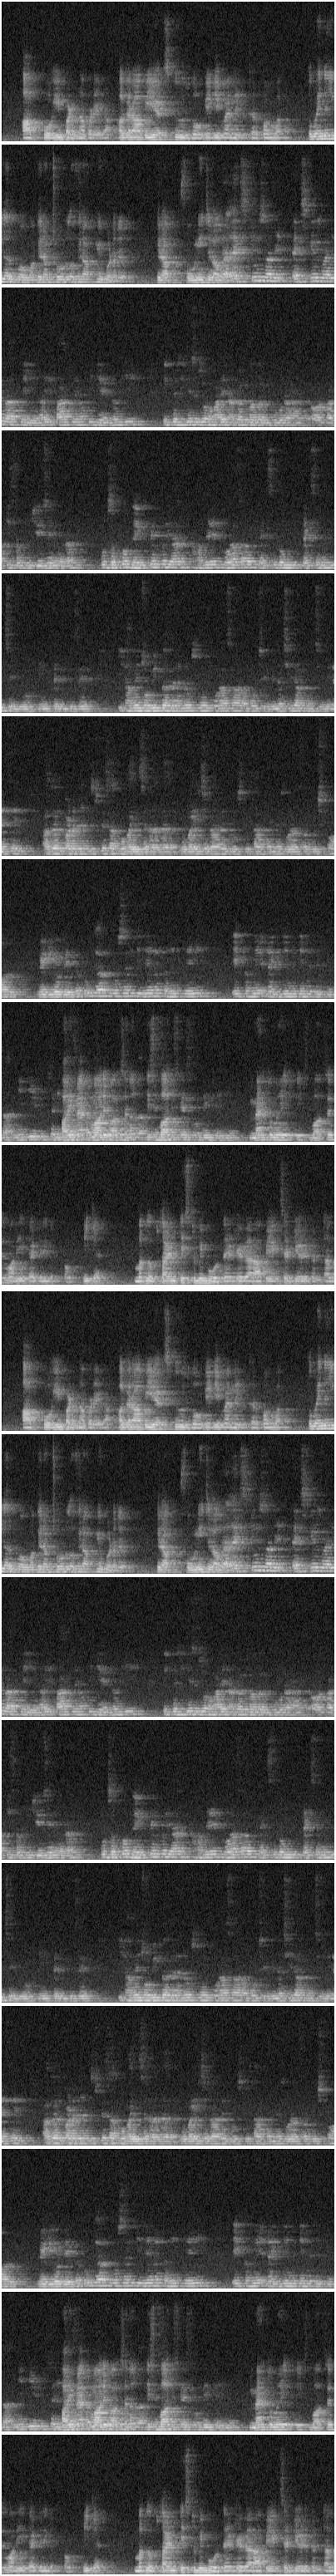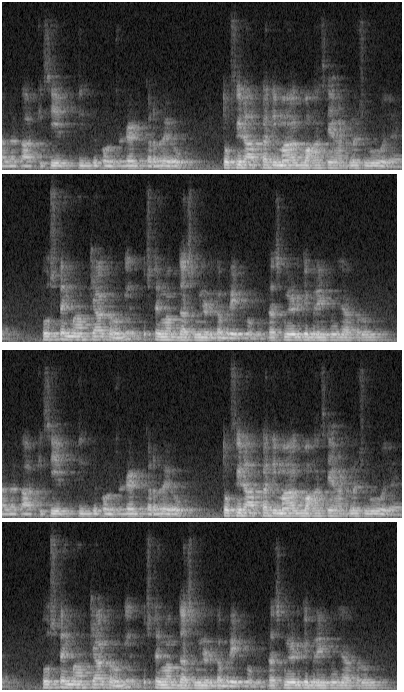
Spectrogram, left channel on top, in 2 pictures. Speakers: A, on the right; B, on the left.
A: आपको ही पढ़ना पड़ेगा अगर आप ये एक्सक्यूज दोगे कि मैं नहीं कर पाऊंगा तो भाई नहीं कर पाऊंगा फिर आप छोड़ दो फिर आप क्यों पढ़ रहे हो फिर आप फोन ही चलाओ
B: यार एक्सक्यूज वाली एक्सक्यूज वाली बात नहीं है भाई बात यहाँ पे ये है ना कि एक तरीके से जो हमारे अगल बगल हो रहा है और बाकी सब जो चीजें हैं ना उन सबको देखते हुए यार हमें थोड़ा सा फ्लेक्सिबल फ्लेक्सिबिलिटी चाहिए होती है एक तरीके से कि हमें जो भी कर रहे हैं ना उसमें थोड़ा सा वो चाहिए लचीलापन चाहिए जैसे अगर पढ़ रहे हैं तो उसके साथ मोबाइल चलाना है मोबाइल चला रहे हैं तो उसके साथ हमें थोड़ा सा कुछ और वीडियो देखना तो यार वो सारी चीजें ना कहीं ना कहीं एक हमें नेगेटिविटी में लेके जा रही है कि उस तरीके
A: भाई
B: से
A: मैं
B: पढ़ाई
A: तुम्हारी
B: फिर
A: बात
B: हो
A: से
B: नहीं
A: ना
B: पाती
A: इस
B: जिस
A: बात
B: तरीके से होनी चाहिए
A: मैं तुम्हें इस बात से तुम्हारी एक एग्री करता हूँ ठीक है मतलब साइंटिस्ट भी बोलते हैं कि अगर आप एक से डेढ़ घंटा लगातार किसी एक चीज पे कंसंट्रेट कर रहे हो तो फिर आपका दिमाग वहां से हटना शुरू हो जाएगा तो उस टाइम आप क्या करोगे उस टाइम आप दस मिनट का ब्रेक लोगे दस मिनट के ब्रेक में क्या करोगे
